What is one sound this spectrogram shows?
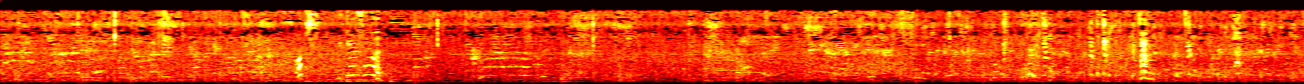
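A little girl babbles and squeals close by.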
